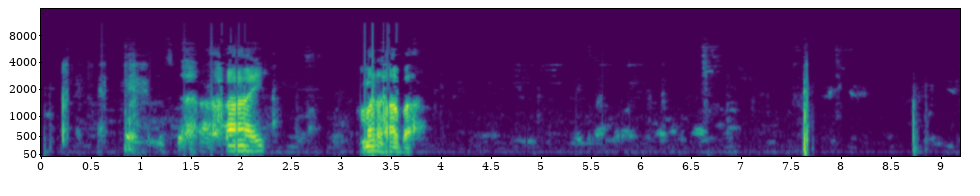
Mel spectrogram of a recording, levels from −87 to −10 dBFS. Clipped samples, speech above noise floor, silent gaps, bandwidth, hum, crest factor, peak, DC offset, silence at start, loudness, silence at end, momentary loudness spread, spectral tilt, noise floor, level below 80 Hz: under 0.1%; 53 dB; none; 11.5 kHz; none; 24 dB; 0 dBFS; under 0.1%; 0.2 s; -19 LUFS; 0.45 s; 24 LU; -6.5 dB/octave; -70 dBFS; -52 dBFS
